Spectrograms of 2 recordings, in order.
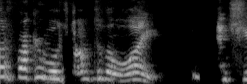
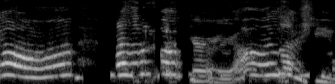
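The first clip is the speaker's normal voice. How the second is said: very high, slow, syrupy, sugary sweet voice; 9 semitones higher than usual. Speaker demonstrating how they address their cricket, in a very sweet voice. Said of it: "it's in a very very very sweet voice like this".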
